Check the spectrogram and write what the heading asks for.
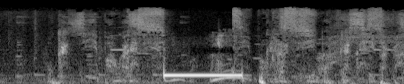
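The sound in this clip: A ringback tone sounds on an unanswered telephone call: one steady, mid-pitched tone lasting under a second, heard under people talking.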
